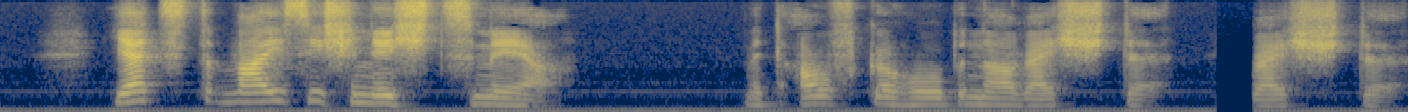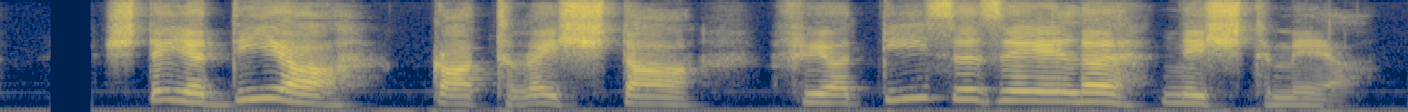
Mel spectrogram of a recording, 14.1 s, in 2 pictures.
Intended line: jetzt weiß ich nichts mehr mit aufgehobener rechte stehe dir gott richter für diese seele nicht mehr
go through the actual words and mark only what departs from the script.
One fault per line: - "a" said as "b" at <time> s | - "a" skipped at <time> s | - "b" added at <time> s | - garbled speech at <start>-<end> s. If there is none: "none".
- "rechte" added at 6.3 s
